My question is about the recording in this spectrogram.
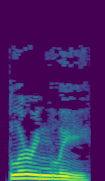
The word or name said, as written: blurringly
